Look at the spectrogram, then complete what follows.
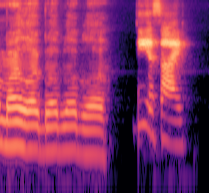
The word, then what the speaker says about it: Deicide: Deicide. Decide. Why am I saying Decide? It's not even.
